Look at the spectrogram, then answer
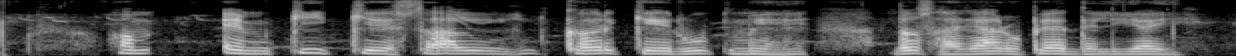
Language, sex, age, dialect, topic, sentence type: Magahi, male, 18-24, Western, banking, statement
